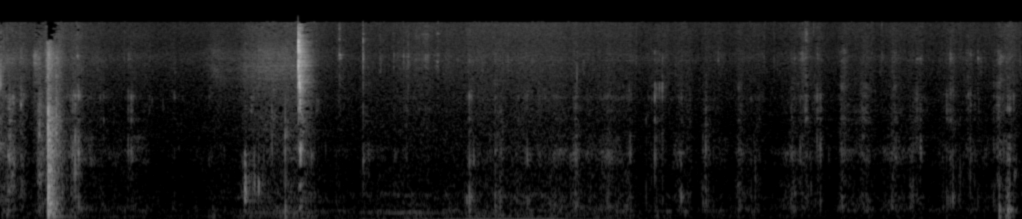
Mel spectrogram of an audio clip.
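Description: A person chewing a mouthful of potato and chickpea curry with rice, close to the microphone, with two sharp clicks about half a second and three seconds in.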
